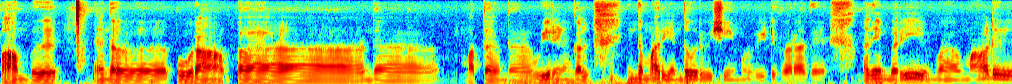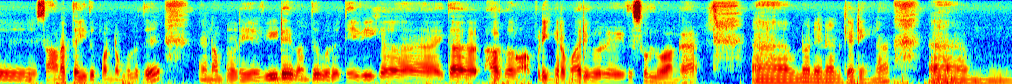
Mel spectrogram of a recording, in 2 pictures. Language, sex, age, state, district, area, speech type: Tamil, male, 30-45, Tamil Nadu, Namakkal, rural, spontaneous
